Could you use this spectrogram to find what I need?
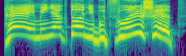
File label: lost call, russian, Survivor Voice Producer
